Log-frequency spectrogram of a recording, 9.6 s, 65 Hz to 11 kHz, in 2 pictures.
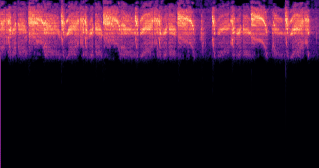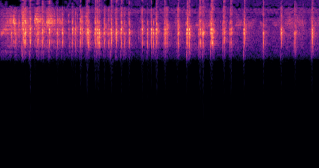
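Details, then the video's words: Swiftlet calls, an original recording called Blue Wave 01 for swiftlet buildings: dense, high-pitched twittering chirps run together in a rapid rattling stream. Later the chirps turn clipped and more spaced, repeating about twice per second. "SUARA WALET. BLUE WAVE 01. ORIGINAL BAN."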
